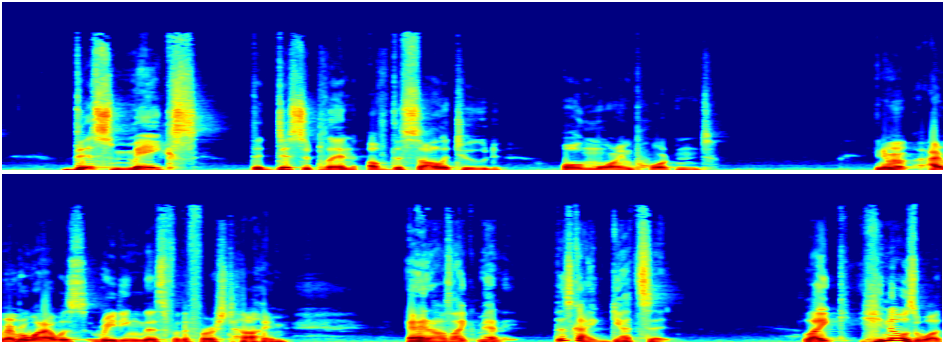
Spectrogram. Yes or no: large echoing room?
yes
